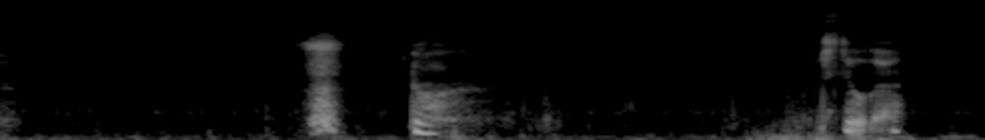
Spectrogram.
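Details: Female sneezing after not having sneezed for a while: three sudden bursts of air through the nose and mouth in a quiet room, the last after a short build-up breath.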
